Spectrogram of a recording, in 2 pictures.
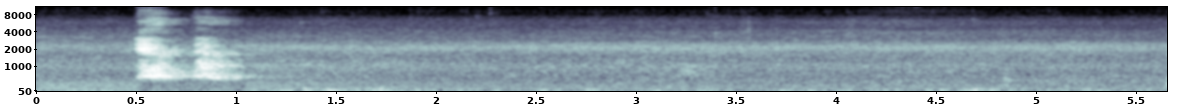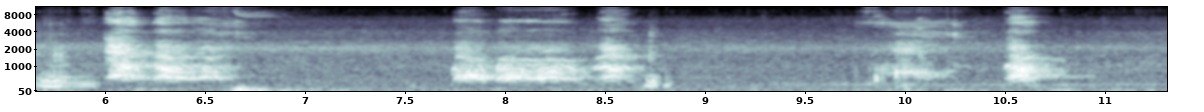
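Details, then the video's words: Beagle barking in the rain, recorded today: sharp, harsh barks in short clusters, a single one followed by a rapid run of three or four, over a steady hiss of rain. "beagle dog barking in the rain"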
